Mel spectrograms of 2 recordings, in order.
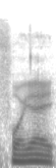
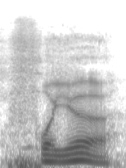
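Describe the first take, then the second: First: It is said the Canadian/British way. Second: It is said the American way.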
